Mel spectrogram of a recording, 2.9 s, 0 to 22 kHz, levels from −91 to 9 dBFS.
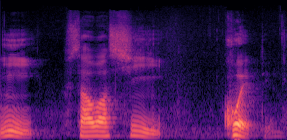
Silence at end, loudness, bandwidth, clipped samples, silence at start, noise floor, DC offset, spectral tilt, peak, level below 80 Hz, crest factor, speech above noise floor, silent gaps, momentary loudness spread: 0.2 s; -20 LUFS; 15.5 kHz; under 0.1%; 0 s; -54 dBFS; under 0.1%; -6 dB/octave; -2 dBFS; -58 dBFS; 20 dB; 33 dB; none; 16 LU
